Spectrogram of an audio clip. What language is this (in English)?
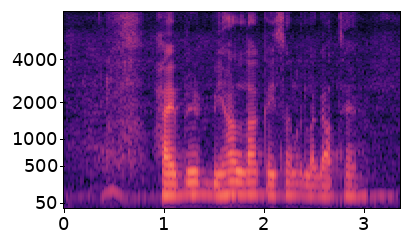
Chhattisgarhi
